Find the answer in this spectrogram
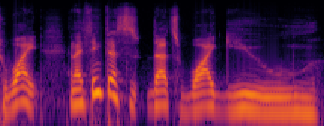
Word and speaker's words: Wagyu: And I think that's Wagyu. How do you say it? Wagyu.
